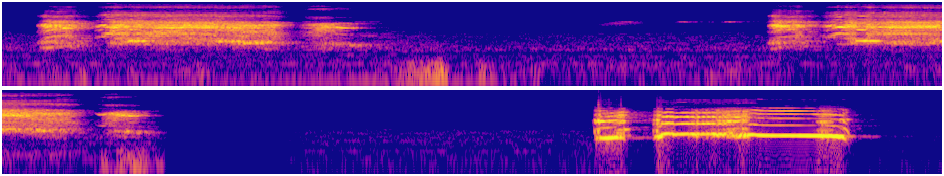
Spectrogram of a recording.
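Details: Rooster crowing at morning: two broad, noisy bursts of about one and a half seconds each, then after a pause a shorter harmonic crow with a level, drawn-out ending.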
